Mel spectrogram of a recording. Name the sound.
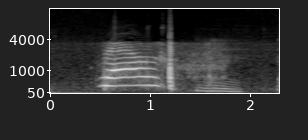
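cat meowing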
